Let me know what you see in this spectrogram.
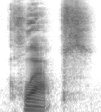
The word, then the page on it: claps: American English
